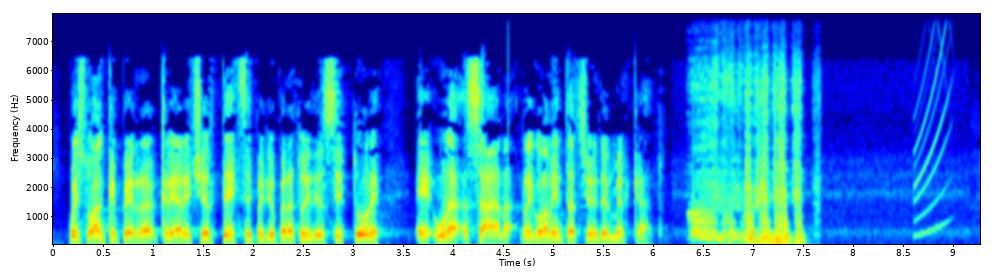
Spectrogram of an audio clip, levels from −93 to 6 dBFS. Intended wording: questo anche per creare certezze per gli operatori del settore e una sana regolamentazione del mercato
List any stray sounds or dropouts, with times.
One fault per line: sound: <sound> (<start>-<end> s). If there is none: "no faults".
sound: laugh (6.3-7.7 s)
sound: chirp (8.6-9.0 s)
